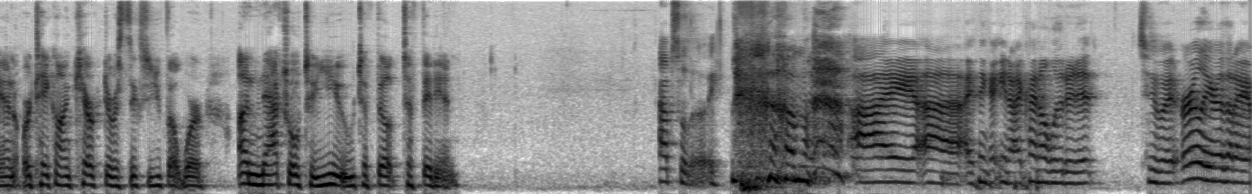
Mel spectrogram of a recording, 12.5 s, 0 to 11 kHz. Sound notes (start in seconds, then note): 7.3 laughs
